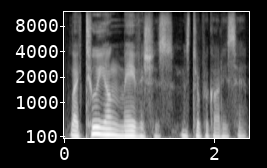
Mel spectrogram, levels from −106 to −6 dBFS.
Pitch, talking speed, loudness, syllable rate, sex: 125 Hz, 170 wpm, -16 LUFS, 5.0 syllables/s, male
